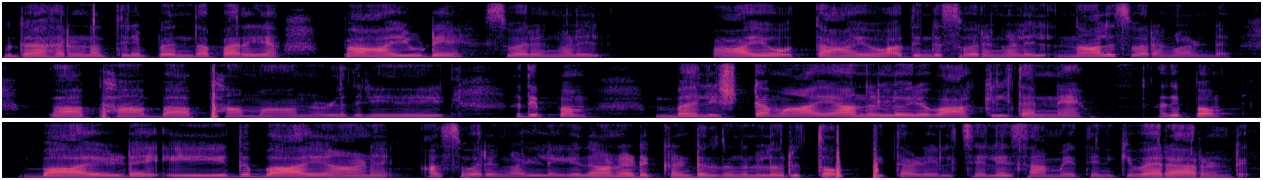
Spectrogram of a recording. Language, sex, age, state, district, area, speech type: Malayalam, female, 30-45, Kerala, Kannur, rural, spontaneous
